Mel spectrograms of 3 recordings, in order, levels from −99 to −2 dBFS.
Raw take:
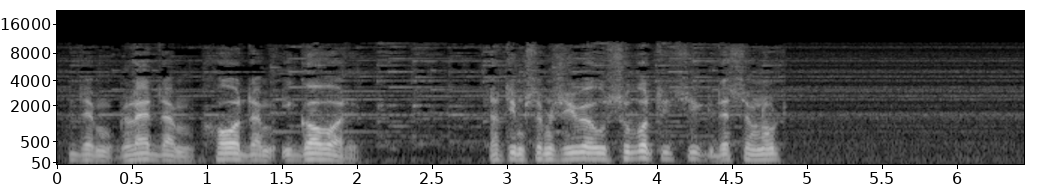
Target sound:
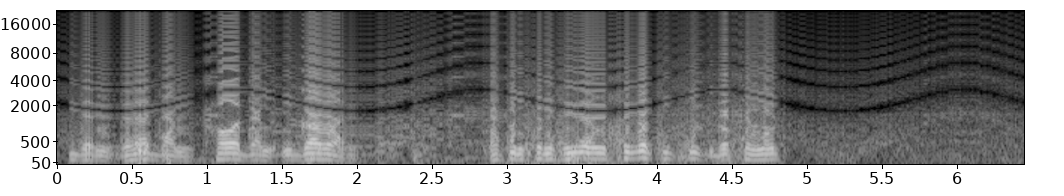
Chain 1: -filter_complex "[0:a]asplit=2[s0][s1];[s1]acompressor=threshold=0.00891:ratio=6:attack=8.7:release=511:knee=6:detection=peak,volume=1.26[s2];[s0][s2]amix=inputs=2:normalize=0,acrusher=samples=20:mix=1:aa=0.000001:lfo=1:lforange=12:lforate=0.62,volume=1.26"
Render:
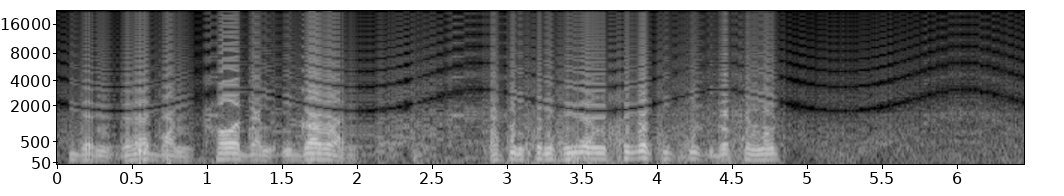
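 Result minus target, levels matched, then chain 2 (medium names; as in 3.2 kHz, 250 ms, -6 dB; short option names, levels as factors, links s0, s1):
compression: peak gain reduction +5 dB
-filter_complex "[0:a]asplit=2[s0][s1];[s1]acompressor=threshold=0.0178:ratio=6:attack=8.7:release=511:knee=6:detection=peak,volume=1.26[s2];[s0][s2]amix=inputs=2:normalize=0,acrusher=samples=20:mix=1:aa=0.000001:lfo=1:lforange=12:lforate=0.62,volume=1.26"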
